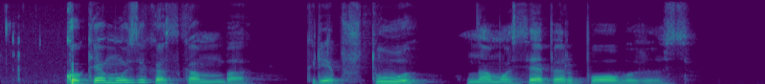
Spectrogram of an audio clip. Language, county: Lithuanian, Klaipėda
